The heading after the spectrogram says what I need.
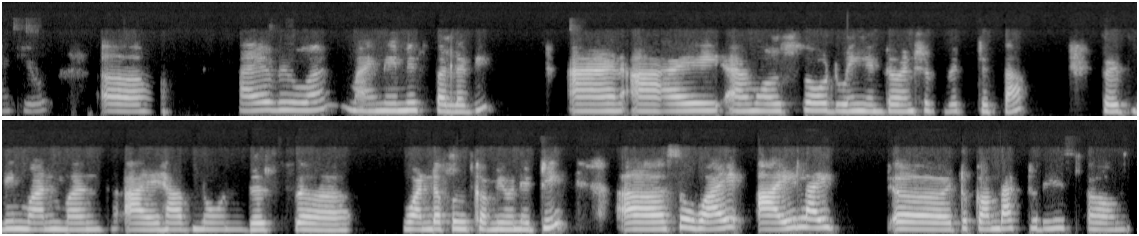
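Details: Adult woman; fluent speech.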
